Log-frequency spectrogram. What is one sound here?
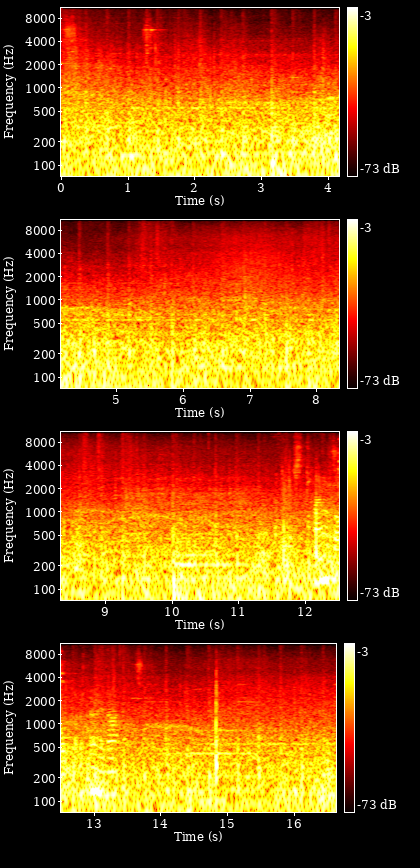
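Soft footsteps shuffle on a hard floor.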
